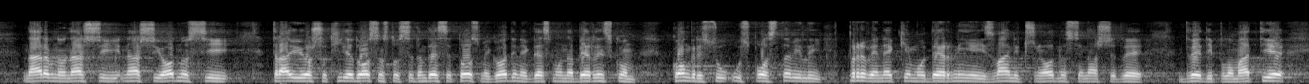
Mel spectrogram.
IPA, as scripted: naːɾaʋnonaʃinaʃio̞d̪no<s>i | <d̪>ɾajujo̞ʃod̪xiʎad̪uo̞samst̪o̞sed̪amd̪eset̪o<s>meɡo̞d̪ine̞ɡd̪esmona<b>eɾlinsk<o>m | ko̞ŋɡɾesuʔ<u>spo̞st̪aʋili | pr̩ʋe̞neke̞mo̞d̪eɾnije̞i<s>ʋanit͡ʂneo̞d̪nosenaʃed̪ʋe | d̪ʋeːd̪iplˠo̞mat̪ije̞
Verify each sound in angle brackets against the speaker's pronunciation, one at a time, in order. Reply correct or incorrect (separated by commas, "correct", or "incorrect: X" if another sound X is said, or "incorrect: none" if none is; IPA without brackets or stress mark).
correct, incorrect: t̪, correct, correct, correct, correct, incorrect: z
